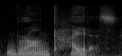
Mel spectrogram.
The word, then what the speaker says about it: bronchitis: bronchitis. K. ننطق CH مثل K.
